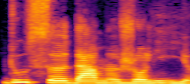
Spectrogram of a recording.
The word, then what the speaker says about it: Douce dame jolie: verse do sudama so we we are pronouncing um the ease at the end this is something you do in modern french as well in songs um that we uh unlike the spoken uh way we do pronounce the ease at the end as a sort of neutral vowel and as an uh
